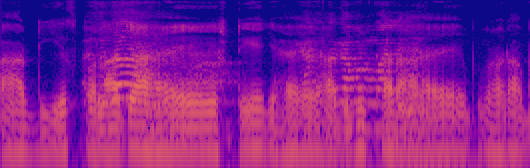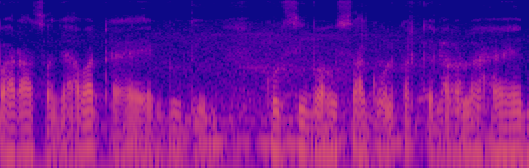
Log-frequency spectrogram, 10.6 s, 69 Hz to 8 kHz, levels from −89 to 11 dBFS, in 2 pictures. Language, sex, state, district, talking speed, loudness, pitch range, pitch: Hindi, male, Bihar, Vaishali, 115 wpm, -35 LUFS, 100-115 Hz, 110 Hz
